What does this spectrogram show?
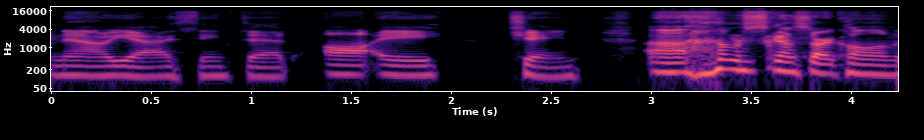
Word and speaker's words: Achane: I've seen NFL Network has it listed as A-Chain as their official pronunciation.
